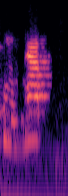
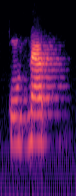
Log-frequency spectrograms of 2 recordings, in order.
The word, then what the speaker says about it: Junap: Sería tierra, se podría decir Junap. H-U-U, Junap.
